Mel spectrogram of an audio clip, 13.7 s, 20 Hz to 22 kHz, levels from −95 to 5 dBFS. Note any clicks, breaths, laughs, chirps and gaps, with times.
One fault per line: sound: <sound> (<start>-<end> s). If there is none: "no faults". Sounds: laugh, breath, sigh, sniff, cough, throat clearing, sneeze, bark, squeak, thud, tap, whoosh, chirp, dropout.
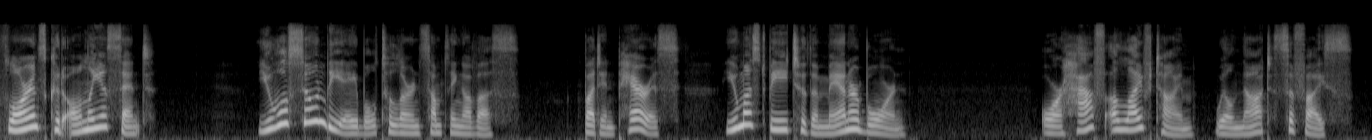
no faults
